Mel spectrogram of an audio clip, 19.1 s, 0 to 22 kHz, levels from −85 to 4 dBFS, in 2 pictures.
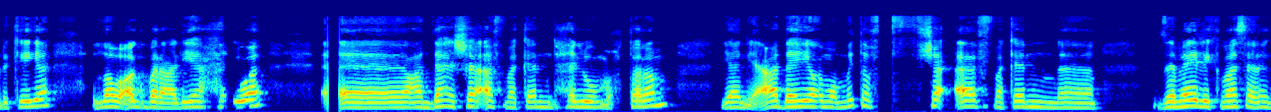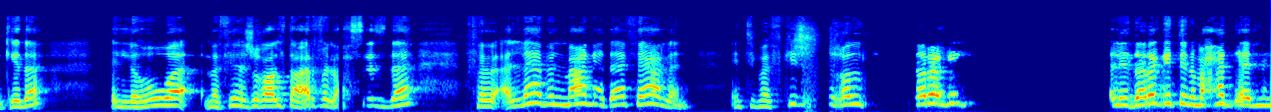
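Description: A Bluetooth stall is the likely cause of three brief dropouts in this speech: delayed packets let the receiver's buffer run empty, so playback halted until retransmitted audio arrived. The sound cuts to silence from 2.46 to 2.55 s (89 ms), 6.59 to 6.70 s (106 ms) and 12.08 to 12.11 s (35 ms), each time stopping abruptly and then resuming, giving the speech a short stutter at each gap.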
